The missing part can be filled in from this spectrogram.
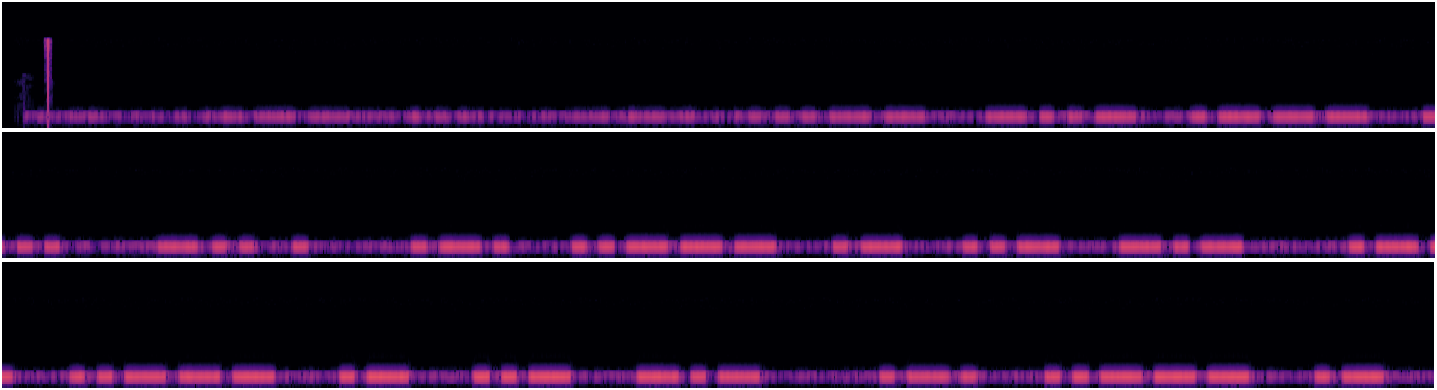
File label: qrp qso; recorded by ruud vos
